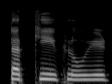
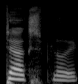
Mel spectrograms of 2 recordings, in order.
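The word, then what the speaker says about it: Turk's fluid: man Turks fluid good you should not pronounce it as turkey fluid tury fluid okay so it is turx fluid what is the composition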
